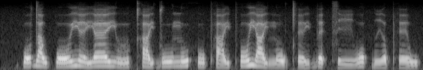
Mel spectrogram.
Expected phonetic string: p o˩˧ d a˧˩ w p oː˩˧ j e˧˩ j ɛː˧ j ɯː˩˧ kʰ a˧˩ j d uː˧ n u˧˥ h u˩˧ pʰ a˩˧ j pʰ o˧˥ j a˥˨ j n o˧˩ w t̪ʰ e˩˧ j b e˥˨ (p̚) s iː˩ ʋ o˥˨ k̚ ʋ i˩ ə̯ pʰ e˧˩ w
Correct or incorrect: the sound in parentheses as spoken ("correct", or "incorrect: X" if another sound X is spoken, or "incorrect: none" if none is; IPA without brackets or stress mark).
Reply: incorrect: t̚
